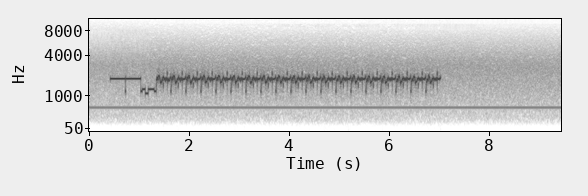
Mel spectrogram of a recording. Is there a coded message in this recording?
Yes: SSTV (slow-scan television), Robot 72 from 0.4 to 7.0 s, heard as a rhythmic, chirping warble, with radio static and a steady whistle near 570 Hz.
